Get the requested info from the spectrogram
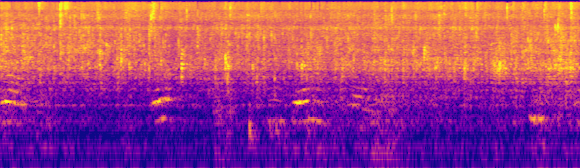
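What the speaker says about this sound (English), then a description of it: "Now I'm going to add the vinegar" Vinegar hitting hot oil in a frying pan while cooking Guyanese-style sweet and sour pork, giving a steady close sizzle and crackle with faint watery hiss throughout.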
